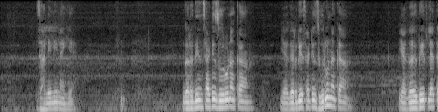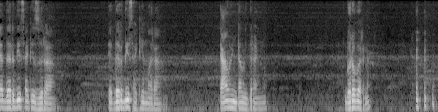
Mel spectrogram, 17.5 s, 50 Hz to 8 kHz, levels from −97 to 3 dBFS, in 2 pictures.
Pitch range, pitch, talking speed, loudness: 105-130 Hz, 115 Hz, 80 wpm, -22 LUFS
